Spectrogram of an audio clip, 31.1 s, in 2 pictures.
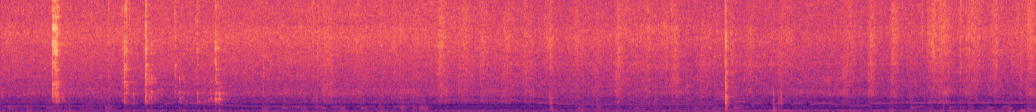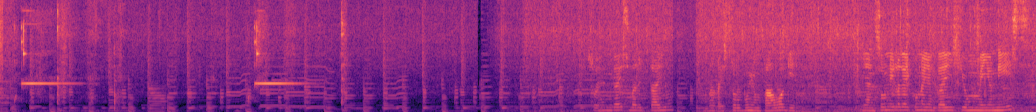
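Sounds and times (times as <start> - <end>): food sizzling in a steel pan: 0.0 - 31.0
spoon scraping and clinking pan: 0.8 - 1.0, 1.8 - 3.4.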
